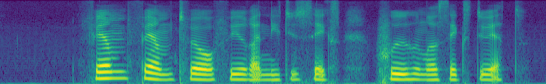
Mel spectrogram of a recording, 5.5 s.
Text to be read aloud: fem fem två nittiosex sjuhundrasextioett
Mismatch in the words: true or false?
true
